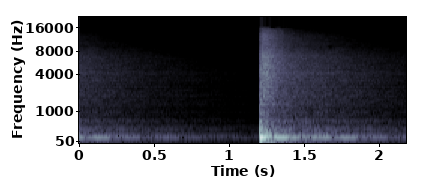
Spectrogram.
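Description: Pitched-down LinnDrum snare sample through an Eventide SP2016 reverb on a vintage stereo room setting, crisp and bright. One hit lands a little over a second in, and its reverb tail dies away; at the start the tail of the previous hit is still fading.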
